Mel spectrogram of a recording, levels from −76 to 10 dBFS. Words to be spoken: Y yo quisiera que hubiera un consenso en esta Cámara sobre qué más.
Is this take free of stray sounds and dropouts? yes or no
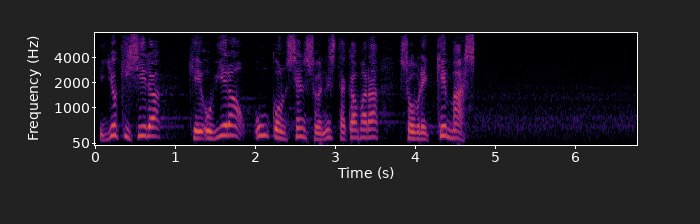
yes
